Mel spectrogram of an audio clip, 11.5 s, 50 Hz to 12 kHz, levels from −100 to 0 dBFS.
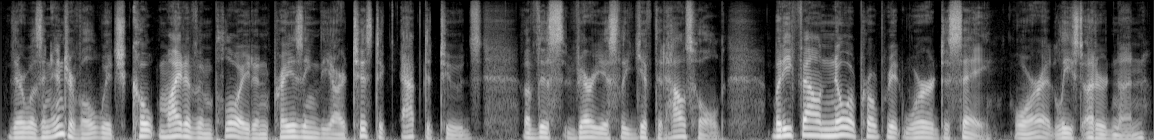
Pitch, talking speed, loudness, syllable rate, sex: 115 Hz, 160 wpm, -19 LUFS, 5.1 syllables/s, male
